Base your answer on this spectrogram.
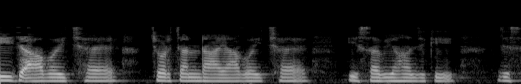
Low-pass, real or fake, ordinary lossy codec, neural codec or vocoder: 7.2 kHz; real; MP3, 24 kbps; none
